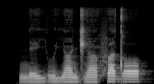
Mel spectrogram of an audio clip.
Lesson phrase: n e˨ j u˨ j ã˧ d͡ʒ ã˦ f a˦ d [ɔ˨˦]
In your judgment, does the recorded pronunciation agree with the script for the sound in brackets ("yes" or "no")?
no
